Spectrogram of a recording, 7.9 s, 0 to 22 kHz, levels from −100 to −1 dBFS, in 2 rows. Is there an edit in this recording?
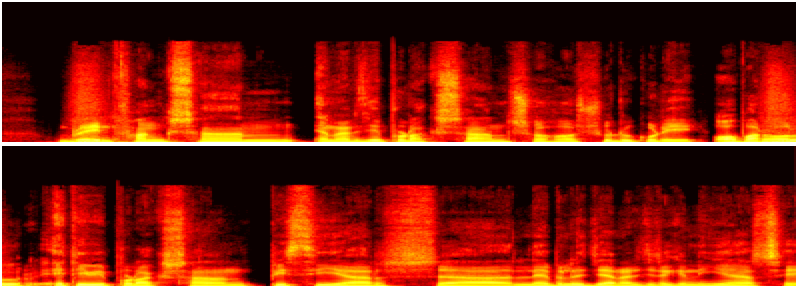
no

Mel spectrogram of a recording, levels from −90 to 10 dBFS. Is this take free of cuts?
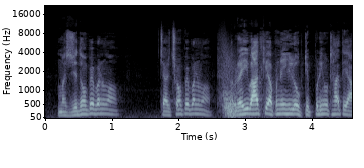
no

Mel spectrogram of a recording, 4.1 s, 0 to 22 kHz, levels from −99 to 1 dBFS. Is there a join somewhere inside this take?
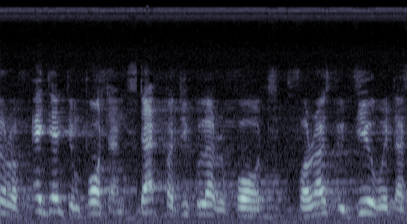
yes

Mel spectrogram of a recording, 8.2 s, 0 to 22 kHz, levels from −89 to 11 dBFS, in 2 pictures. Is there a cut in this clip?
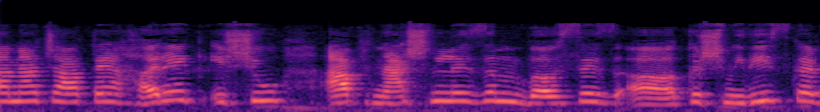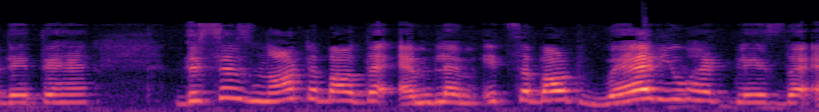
no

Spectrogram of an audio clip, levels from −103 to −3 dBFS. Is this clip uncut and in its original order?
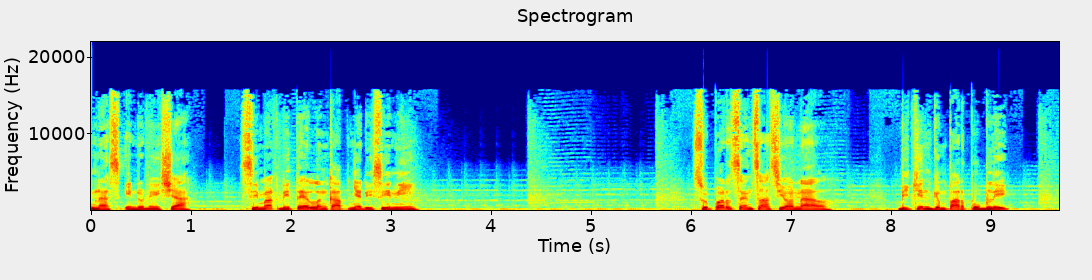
no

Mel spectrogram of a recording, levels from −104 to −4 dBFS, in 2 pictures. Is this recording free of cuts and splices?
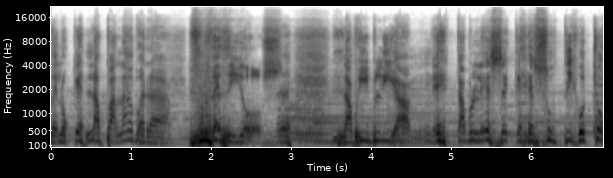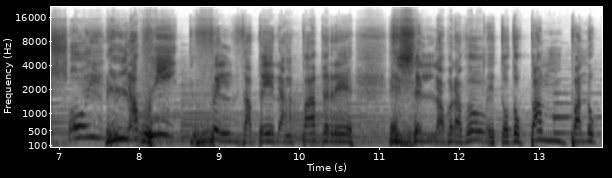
no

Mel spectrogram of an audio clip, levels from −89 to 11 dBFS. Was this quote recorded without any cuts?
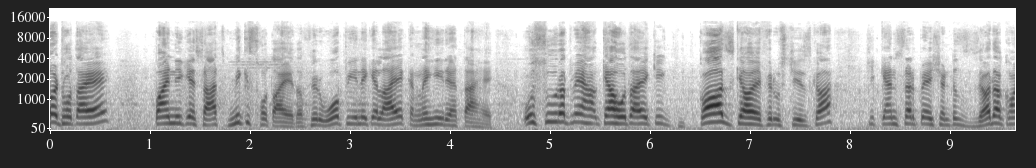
yes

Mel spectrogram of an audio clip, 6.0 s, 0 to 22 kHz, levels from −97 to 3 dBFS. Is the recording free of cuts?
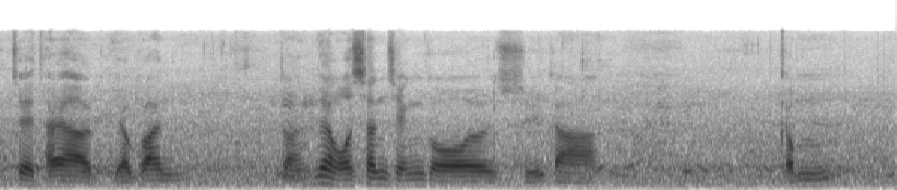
no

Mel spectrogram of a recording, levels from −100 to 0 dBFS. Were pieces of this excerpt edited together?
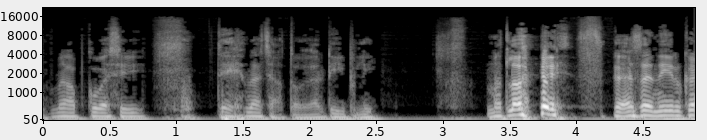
yes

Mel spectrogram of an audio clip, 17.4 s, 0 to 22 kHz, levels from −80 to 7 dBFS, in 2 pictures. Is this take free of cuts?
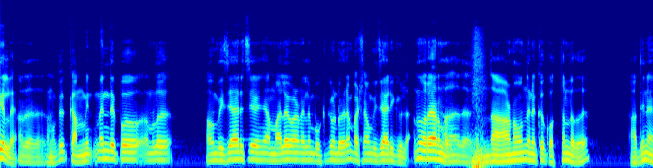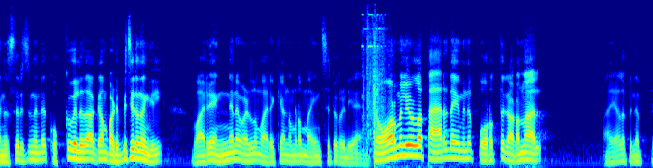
no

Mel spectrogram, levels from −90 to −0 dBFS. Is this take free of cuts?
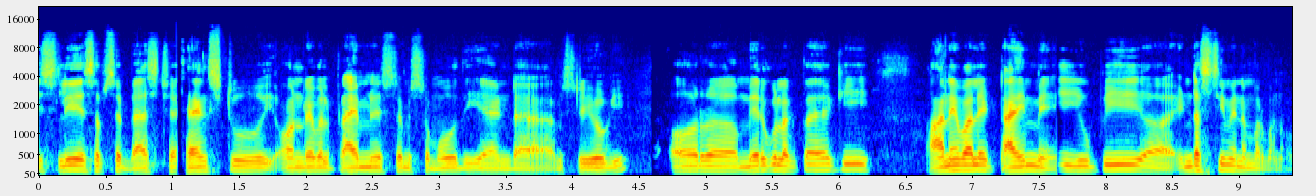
no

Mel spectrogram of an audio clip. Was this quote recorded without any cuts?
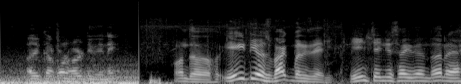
no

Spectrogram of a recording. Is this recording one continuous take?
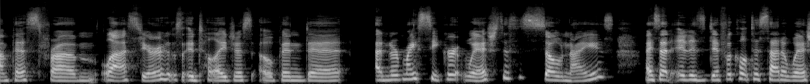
no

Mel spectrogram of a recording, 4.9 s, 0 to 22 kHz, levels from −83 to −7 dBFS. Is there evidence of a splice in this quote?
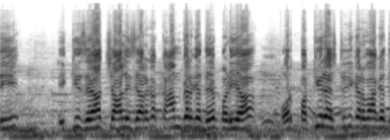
yes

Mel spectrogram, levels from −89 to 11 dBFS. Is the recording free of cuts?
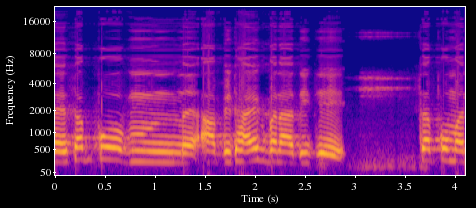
yes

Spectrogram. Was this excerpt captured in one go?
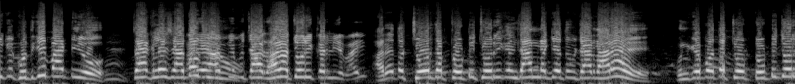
yes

